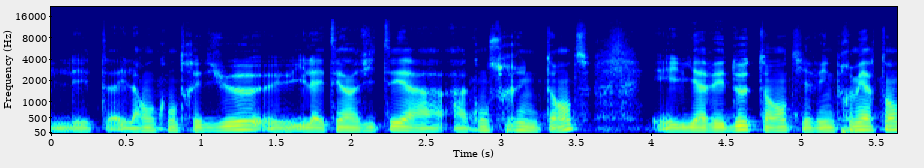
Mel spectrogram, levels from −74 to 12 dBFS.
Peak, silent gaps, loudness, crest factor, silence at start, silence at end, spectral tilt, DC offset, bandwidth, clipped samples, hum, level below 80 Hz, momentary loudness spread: -10 dBFS; none; -29 LUFS; 18 dB; 0 s; 0 s; -6.5 dB/octave; under 0.1%; 14.5 kHz; under 0.1%; none; -54 dBFS; 6 LU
